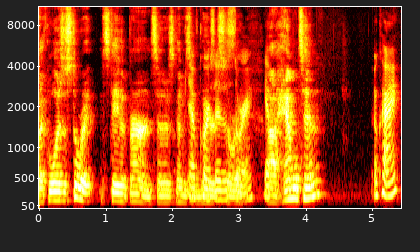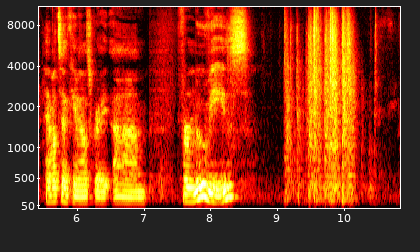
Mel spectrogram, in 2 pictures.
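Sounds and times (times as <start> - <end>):
speech: 0.0 - 4.3, 5.0 - 9.3
sheet of paper holding a list rustling: 9.1 - 10.6.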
